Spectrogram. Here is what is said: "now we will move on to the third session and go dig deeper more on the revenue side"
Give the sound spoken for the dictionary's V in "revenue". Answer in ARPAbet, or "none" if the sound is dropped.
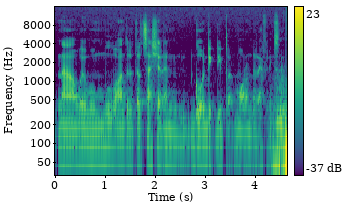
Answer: F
